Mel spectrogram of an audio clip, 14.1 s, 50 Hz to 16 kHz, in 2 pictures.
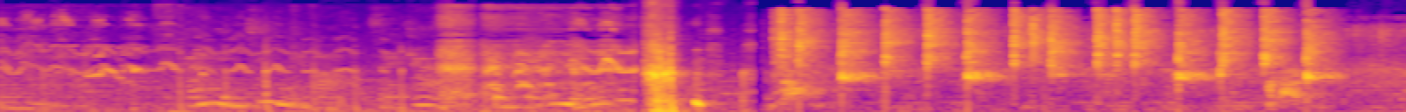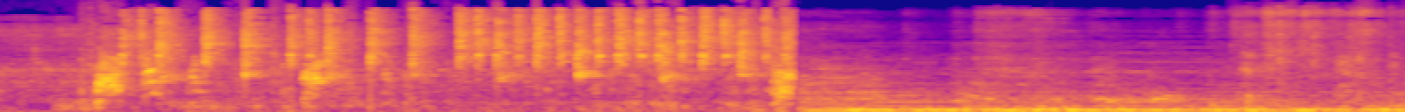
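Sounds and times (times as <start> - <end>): fast sharp clicks: 3.8 - 6.8, 7.5 - 11.0.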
